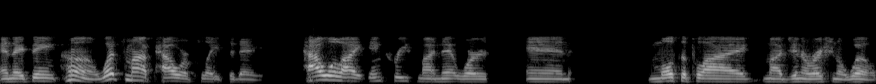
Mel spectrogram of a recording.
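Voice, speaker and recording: A man with an American accent talks at a fairly slow pace in an ordinary speaking voice, his fairly high pitch moving with ordinary variation. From Tennessee, US South. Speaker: navy pilot and real estate investor. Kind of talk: casual chat.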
